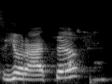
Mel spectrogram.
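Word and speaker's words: Jūratė: My name is Jurate. It's you. Jurate, okay. Yeah, it's correct.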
